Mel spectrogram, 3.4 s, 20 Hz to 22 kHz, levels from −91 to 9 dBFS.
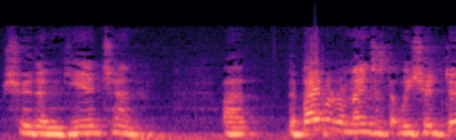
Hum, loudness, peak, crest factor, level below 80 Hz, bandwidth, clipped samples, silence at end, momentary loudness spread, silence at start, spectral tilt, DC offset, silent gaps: none; -13 LUFS; 0 dBFS; 14 dB; -38 dBFS; 9 kHz; under 0.1%; 0 s; 13 LU; 0.05 s; -7 dB/octave; 0.2%; none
